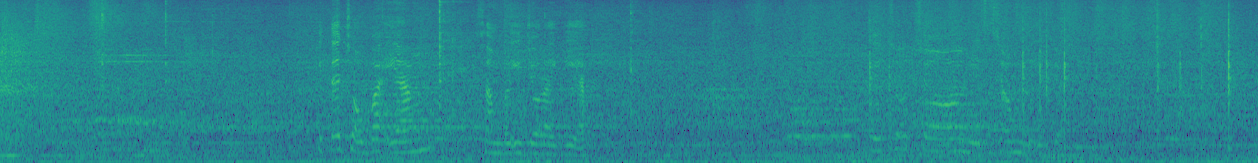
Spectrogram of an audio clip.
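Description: Metal cutlery clinks and scrapes against a plate.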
